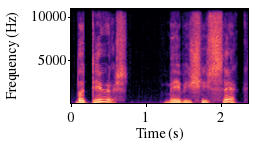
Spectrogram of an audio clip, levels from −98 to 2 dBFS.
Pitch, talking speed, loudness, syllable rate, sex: 180 Hz, 125 wpm, -16 LUFS, 4.7 syllables/s, male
